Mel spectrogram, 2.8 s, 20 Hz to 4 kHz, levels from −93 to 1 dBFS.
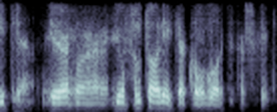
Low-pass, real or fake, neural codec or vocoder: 3.6 kHz; fake; codec, 16 kHz in and 24 kHz out, 0.6 kbps, FireRedTTS-2 codec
